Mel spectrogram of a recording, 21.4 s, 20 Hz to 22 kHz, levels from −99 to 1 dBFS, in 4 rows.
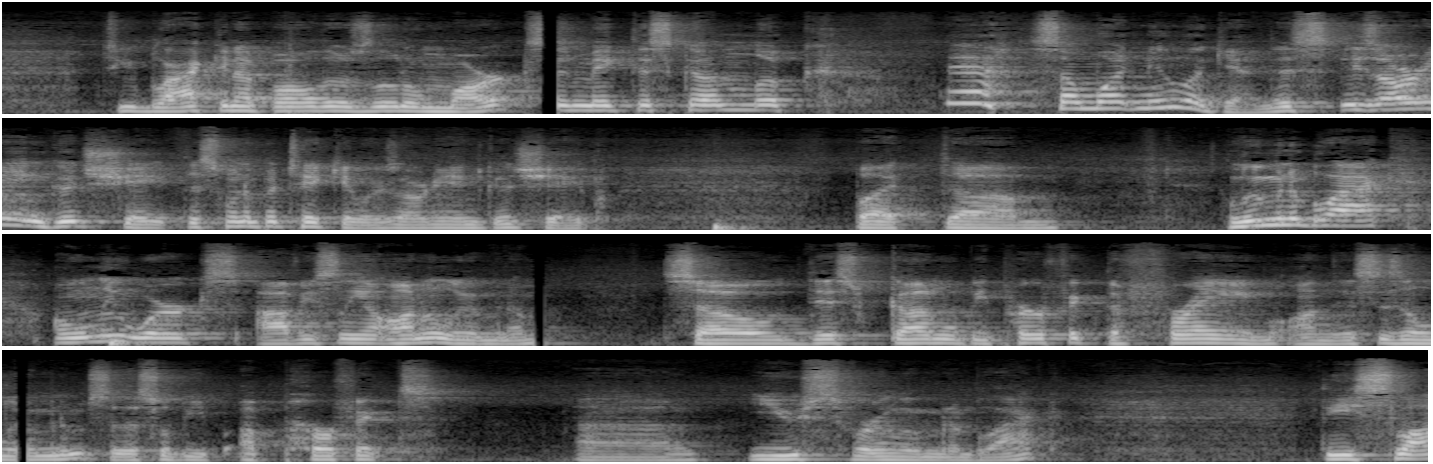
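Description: The audio cuts to silence at 2.02 s for about 64 ms, then at 12.71 and 16.13 s for about 43 ms each: likely Bluetooth dropouts, seen as blank gaps in the waveform and spectrogram.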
